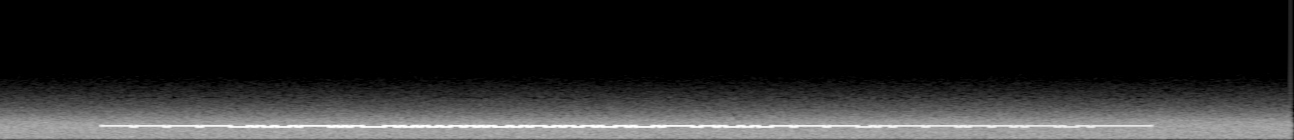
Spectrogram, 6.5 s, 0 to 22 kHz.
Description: RTTY (45.45 baud, 170 Hz shift), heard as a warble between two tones, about 2200 Hz centre, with radio static. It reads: YTDLJ UWZEC MHXKZ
